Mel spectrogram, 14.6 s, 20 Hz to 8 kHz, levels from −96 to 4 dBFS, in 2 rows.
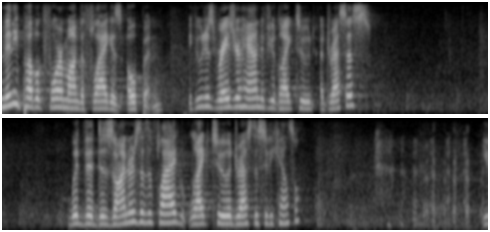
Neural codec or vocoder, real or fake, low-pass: none; real; 7.2 kHz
